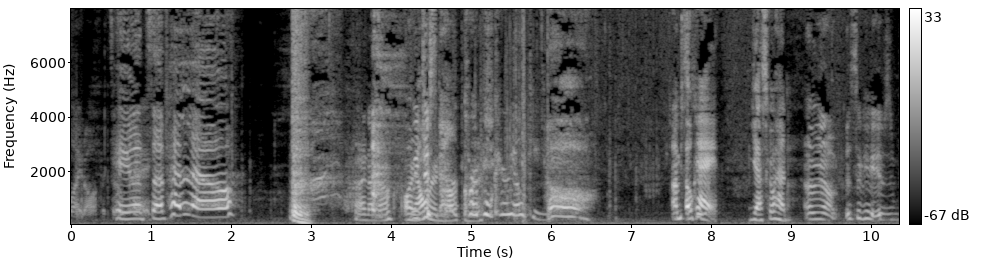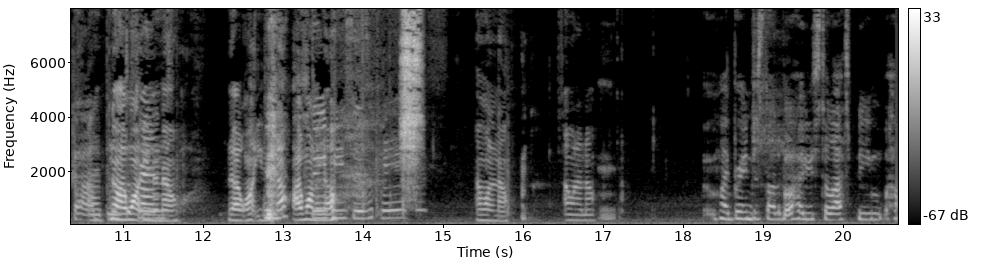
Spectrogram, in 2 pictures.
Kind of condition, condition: setting, inside a vehicle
